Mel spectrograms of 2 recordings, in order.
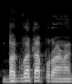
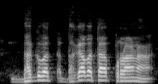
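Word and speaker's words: भागवत पुराण: चले मैं आपको भगवता पुराण का हवाला दे देता हूँ, ये आपके सामने है। ये भगवता पुराण या भागवता पुराण उसको कह लेते हैं, सही प्रोनाउंसिएशन, भागवता पुराण का चैप्टर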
